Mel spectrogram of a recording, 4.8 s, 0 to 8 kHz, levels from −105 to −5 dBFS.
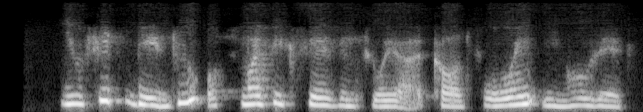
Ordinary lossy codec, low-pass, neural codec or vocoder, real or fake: none; none; codec, 16 kHz, 1.1 kbps, Voila-Tokenizer; fake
